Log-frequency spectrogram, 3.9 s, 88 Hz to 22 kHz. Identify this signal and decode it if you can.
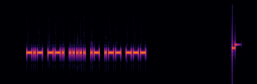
Morse code, heard as a keyed tone, about 42 wpm, 700 Hz. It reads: KG5AWO
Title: USA Call Signs - 6 Characters - 4x Character Spacing - 45wpm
